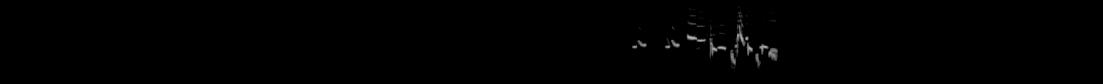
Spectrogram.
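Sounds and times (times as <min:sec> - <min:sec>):
Western meadowlark Sturnella neglecta song in Washington, United States: 0:06.3 - 0:07.8.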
